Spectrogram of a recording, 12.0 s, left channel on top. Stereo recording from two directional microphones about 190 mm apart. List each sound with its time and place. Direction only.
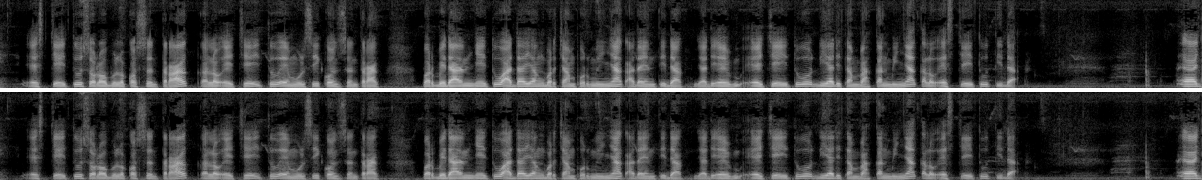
0.3 s speech: 45° left (ahead or behind)
11.7 s cricket: 35° left (ahead or behind)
